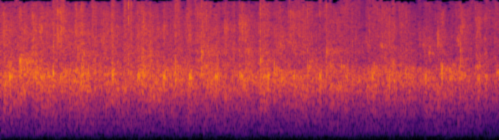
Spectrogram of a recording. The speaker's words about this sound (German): Und mal einen tosenden Applaus, das finde ich so cool.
